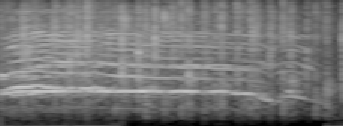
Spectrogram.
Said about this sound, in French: Peut-être qu'il fantasme et qu'il imagine que ces applaudissements lui sont destinés.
